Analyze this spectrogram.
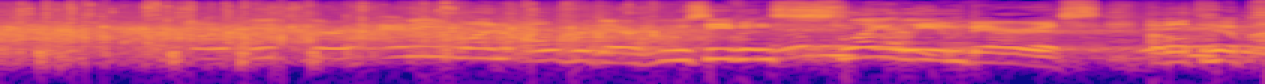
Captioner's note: some Applause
